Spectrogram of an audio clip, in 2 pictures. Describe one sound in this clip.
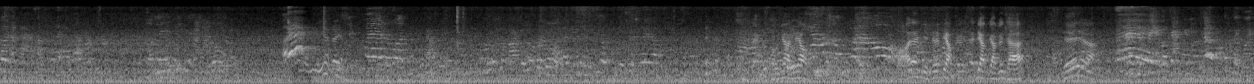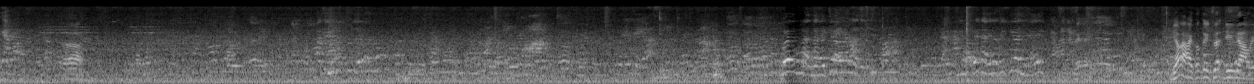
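Women chatter and talk with animation close by.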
